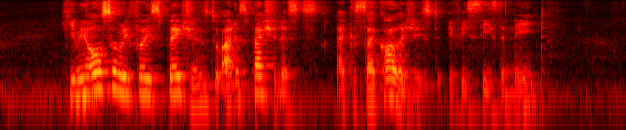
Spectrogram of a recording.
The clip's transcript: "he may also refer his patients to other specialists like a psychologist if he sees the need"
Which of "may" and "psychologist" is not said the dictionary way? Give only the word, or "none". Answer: none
